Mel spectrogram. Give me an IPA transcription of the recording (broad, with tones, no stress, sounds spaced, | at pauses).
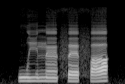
w i˨ n ɛ̃˨ f ɛ˨ f a˨˦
